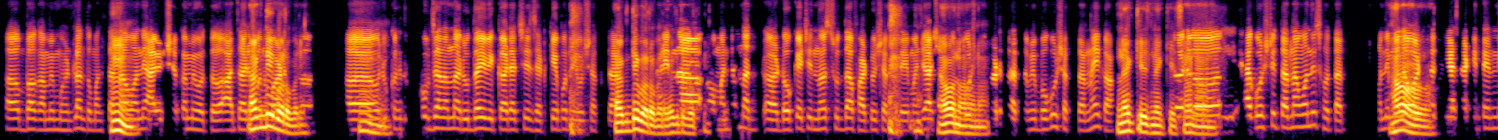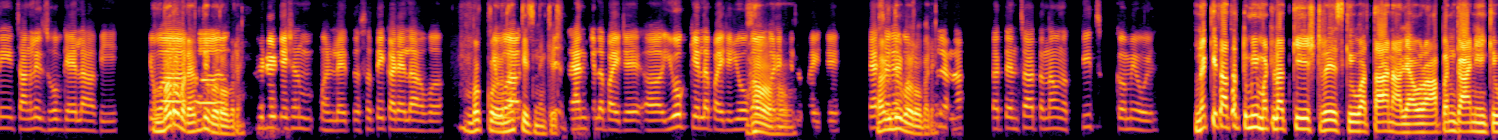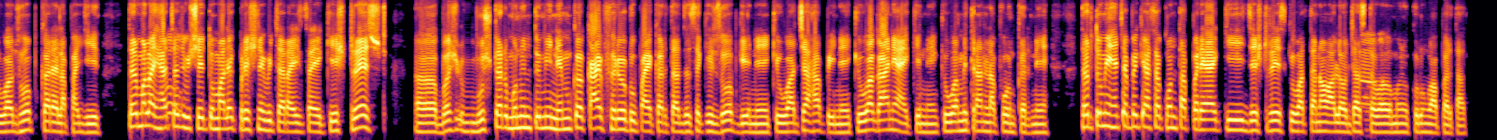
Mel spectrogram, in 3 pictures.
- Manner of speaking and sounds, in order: static; tapping; other background noise; chuckle; mechanical hum; "बघतोय" said as "बकोय"; distorted speech; "पाहिजे" said as "पाहिजीत"
- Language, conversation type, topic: Marathi, podcast, तुम्हाला तणाव आला की तुम्ही काय करता?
